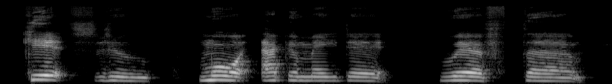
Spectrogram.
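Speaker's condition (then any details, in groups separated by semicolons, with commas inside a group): Mild cerebral palsy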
